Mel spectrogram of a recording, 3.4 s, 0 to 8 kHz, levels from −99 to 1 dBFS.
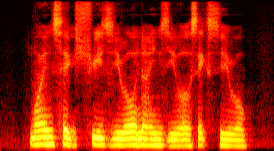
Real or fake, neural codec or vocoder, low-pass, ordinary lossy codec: fake; codec, 16 kHz, 1 kbps, FunCodec, trained on LibriTTS, 50 frames a second; none; none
